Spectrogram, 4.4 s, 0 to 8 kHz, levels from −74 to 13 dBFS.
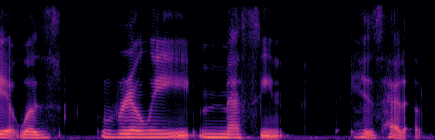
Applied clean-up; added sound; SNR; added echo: none; none; none; none.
